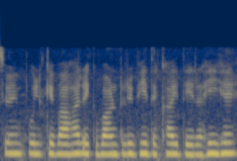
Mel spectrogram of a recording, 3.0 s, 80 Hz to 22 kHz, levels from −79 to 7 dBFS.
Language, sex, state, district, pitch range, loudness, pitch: Hindi, female, Chhattisgarh, Bilaspur, 210-220 Hz, -16 LUFS, 215 Hz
